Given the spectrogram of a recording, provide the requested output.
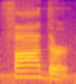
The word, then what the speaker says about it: father: é misturado com O, que é father. Então é O, fa, ok? Então é um A misturado com O, father, que é a palavra papai.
